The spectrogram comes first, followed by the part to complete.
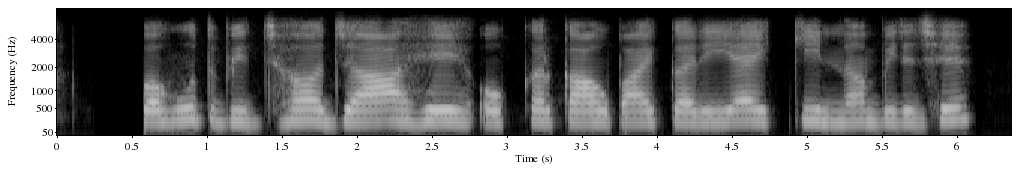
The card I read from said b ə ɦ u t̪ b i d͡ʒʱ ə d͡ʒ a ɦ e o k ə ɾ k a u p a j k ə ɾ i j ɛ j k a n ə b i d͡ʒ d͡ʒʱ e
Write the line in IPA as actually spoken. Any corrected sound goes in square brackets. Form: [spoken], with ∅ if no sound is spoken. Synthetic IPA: b ə ɦ u t̪ b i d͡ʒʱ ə d͡ʒ a ɦ e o k ə ɾ k a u p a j k ə ɾ i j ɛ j k [i] n ə b i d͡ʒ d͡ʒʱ e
